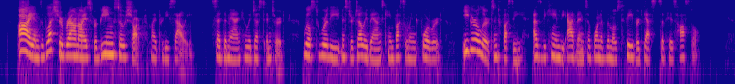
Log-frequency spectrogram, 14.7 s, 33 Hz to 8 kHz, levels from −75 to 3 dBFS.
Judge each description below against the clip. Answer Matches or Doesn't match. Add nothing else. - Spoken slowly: Doesn't match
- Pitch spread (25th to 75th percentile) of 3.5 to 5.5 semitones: Doesn't match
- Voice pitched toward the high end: Matches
